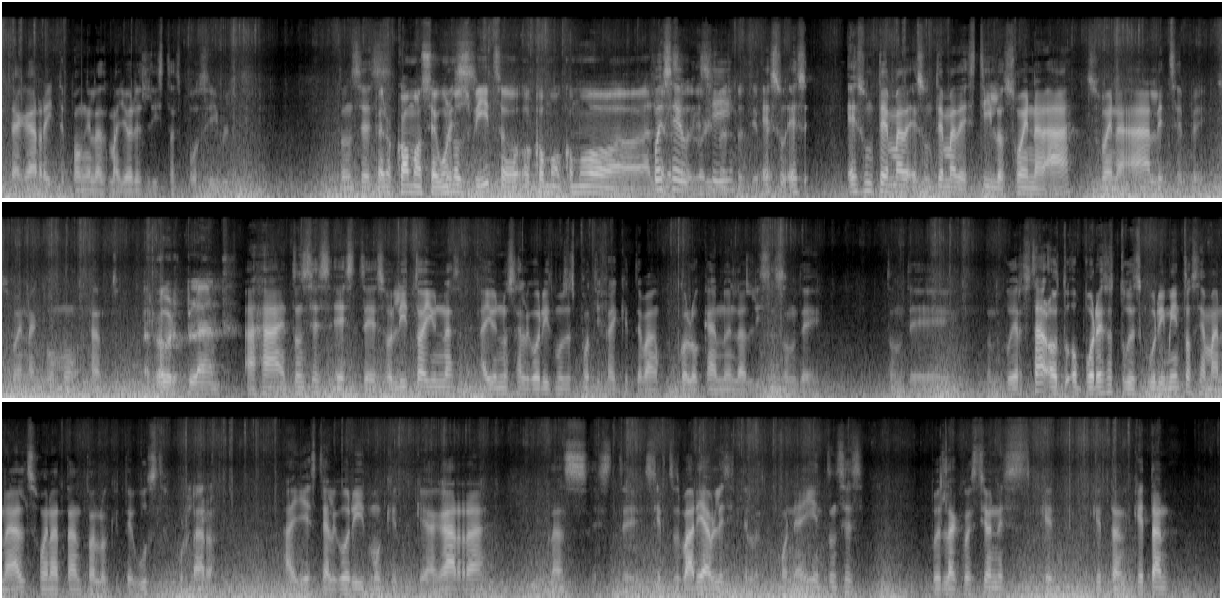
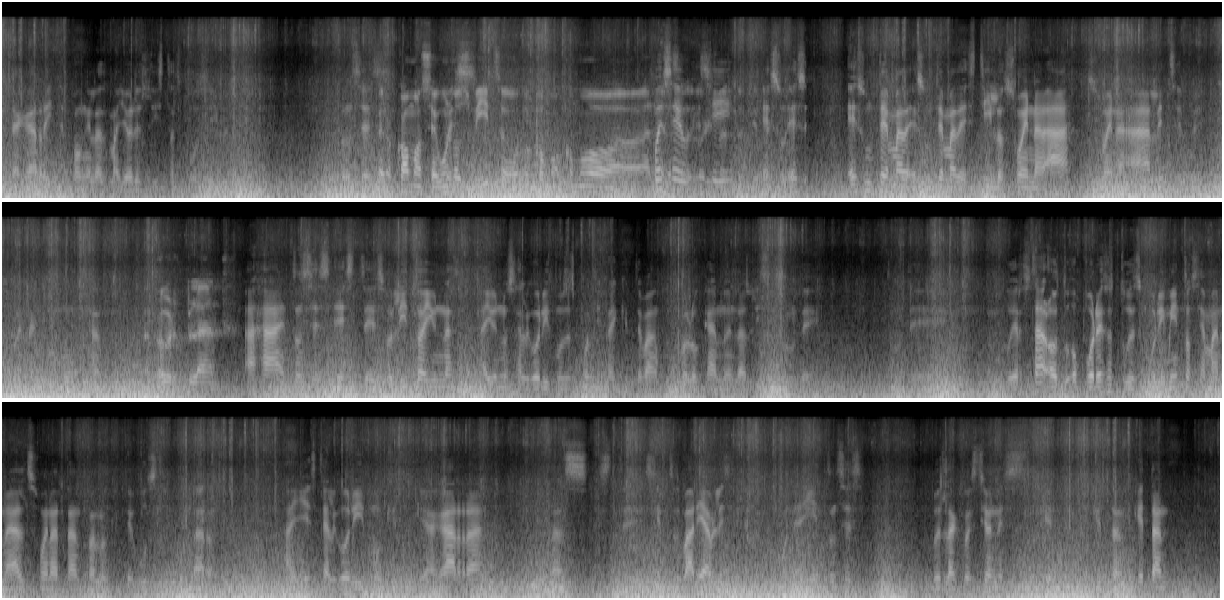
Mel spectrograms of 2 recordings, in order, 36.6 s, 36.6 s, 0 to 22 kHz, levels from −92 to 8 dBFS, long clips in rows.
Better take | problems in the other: first | wind noise on the microphone; heavy; 4 dB below the speech; occasional gusts in the first

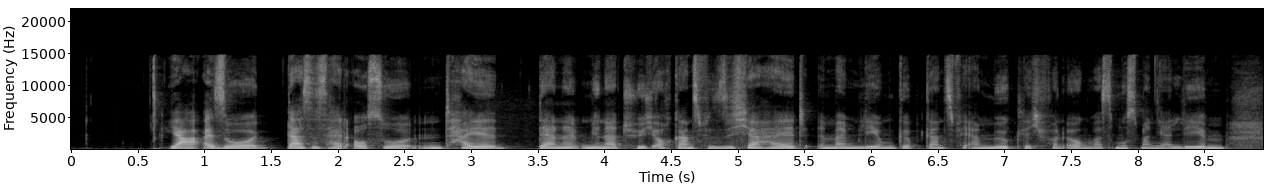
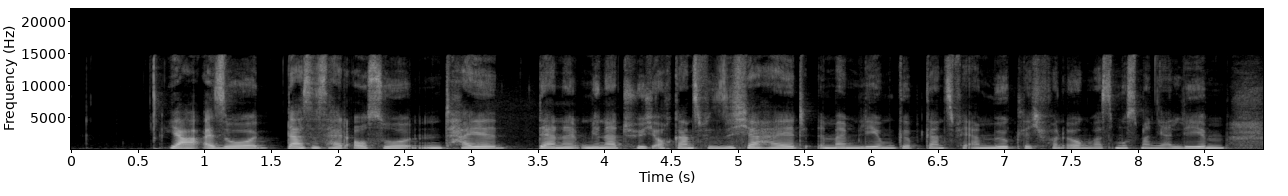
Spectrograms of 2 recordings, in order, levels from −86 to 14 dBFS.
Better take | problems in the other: neither | none

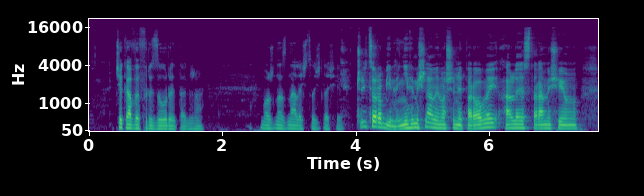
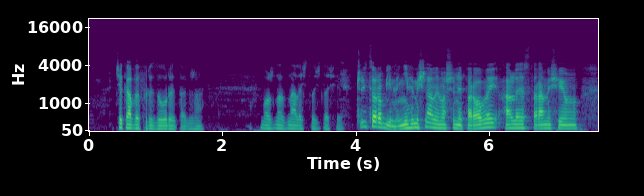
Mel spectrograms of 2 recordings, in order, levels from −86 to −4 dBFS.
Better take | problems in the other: first | muffled; very; fading above 3 kHz

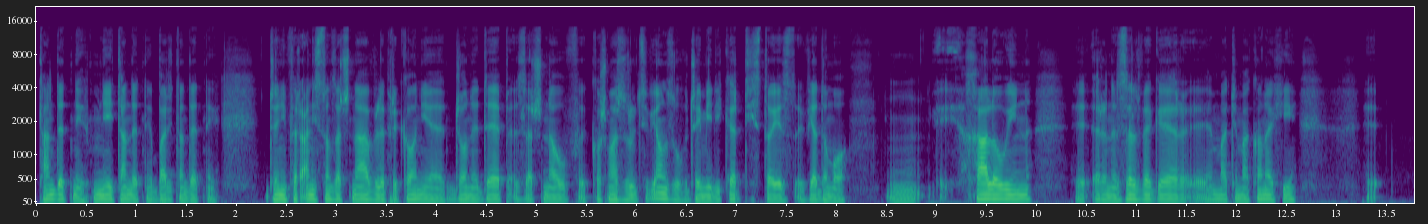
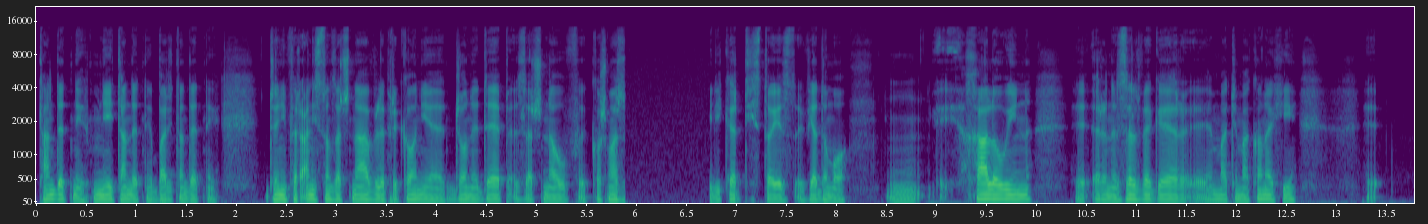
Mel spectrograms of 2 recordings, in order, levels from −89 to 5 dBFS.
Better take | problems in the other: first | audio cutting out; at 6 s for 1 s

